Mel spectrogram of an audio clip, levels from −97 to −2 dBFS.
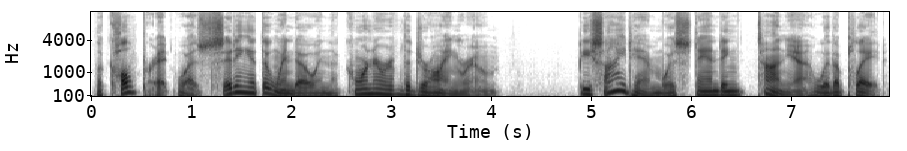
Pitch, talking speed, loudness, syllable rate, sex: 115 Hz, 165 wpm, -20 LUFS, 4.6 syllables/s, male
